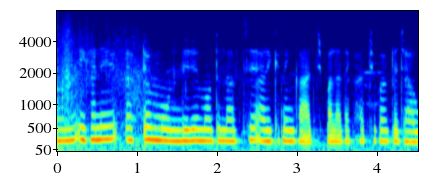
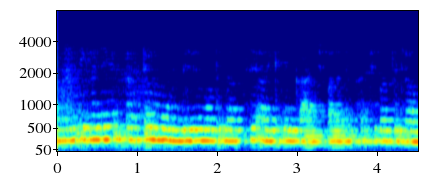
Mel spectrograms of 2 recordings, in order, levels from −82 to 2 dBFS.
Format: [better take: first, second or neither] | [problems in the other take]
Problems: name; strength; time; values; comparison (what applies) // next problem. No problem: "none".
first | room echo; dies away in 0.8 s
